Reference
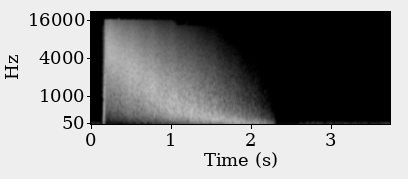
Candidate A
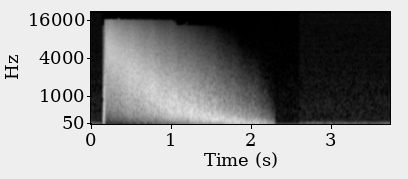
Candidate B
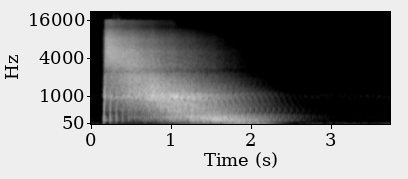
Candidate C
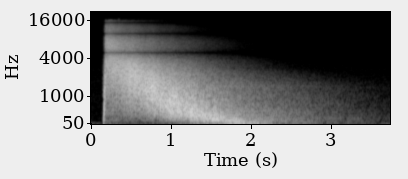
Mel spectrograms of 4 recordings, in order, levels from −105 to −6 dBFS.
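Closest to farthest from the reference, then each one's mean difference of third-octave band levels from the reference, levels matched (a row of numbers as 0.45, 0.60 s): A, B, C; 3.0, 4.0, 6.0 dB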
